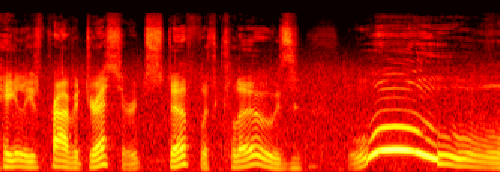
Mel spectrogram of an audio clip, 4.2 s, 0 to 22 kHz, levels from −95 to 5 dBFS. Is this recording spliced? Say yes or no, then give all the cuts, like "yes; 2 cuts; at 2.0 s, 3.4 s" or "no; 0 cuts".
no; 0 cuts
